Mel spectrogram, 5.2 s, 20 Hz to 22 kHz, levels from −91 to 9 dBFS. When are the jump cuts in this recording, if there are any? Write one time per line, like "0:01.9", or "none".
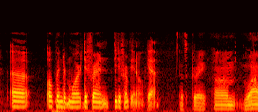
0:01.3
0:01.6
0:02.3
0:02.6
0:02.9
0:04.1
